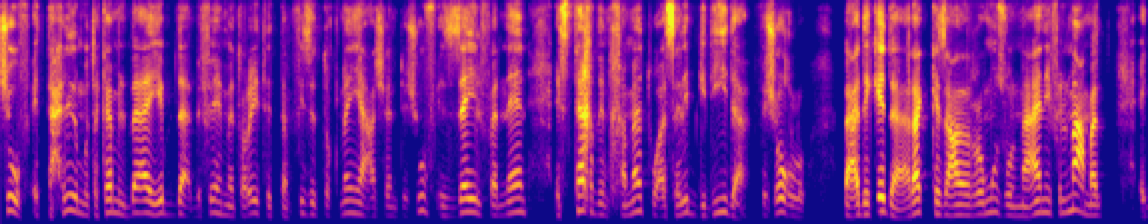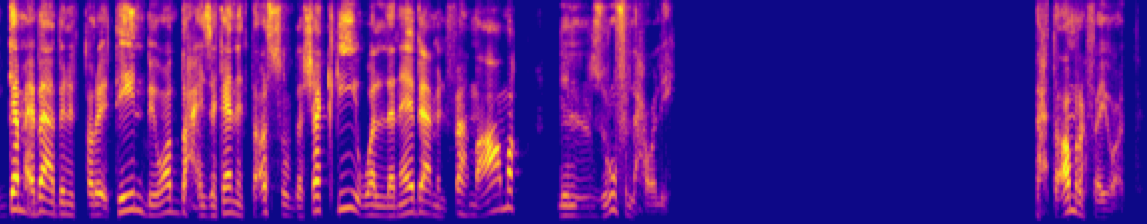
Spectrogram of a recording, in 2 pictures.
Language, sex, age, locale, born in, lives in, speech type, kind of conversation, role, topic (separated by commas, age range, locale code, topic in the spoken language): Arabic, male, 50-54, ar-EG, Egypt, Portugal, read, expert-assistant, expert, لو عايز أتابع تطور الفنون بين العصور المختلفة، أنظم ده إزاي؟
